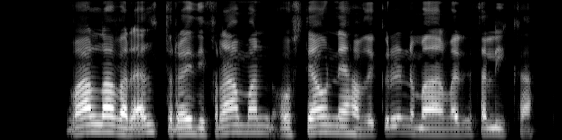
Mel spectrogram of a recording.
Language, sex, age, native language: Icelandic, male, 18-19, Icelandic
